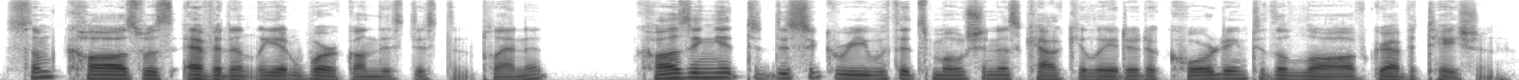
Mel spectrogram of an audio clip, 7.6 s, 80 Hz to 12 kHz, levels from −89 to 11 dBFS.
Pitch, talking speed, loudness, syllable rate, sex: 115 Hz, 195 wpm, -20 LUFS, 6.1 syllables/s, male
